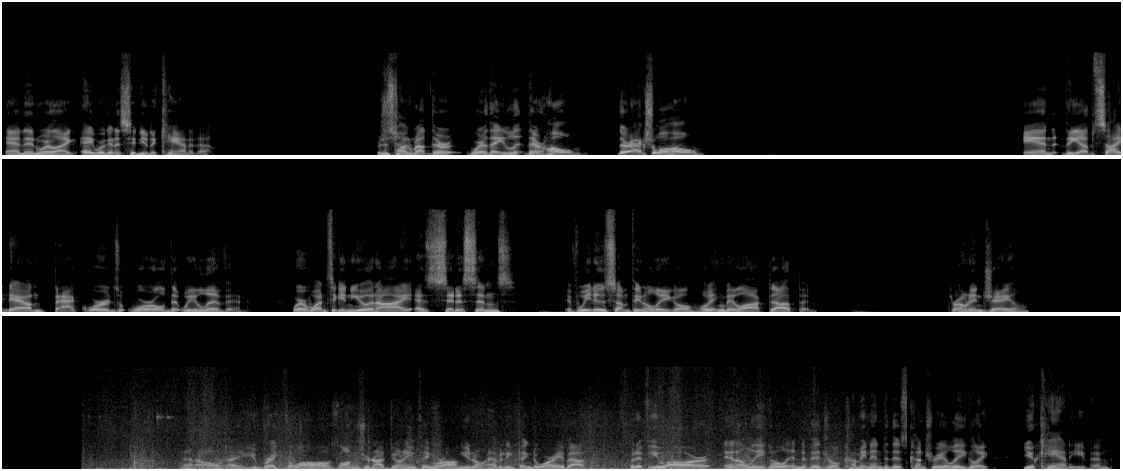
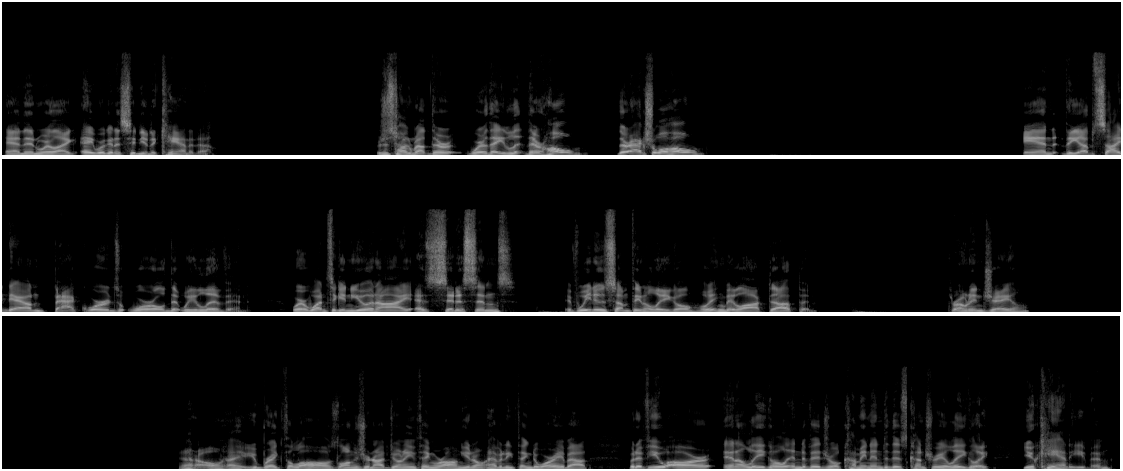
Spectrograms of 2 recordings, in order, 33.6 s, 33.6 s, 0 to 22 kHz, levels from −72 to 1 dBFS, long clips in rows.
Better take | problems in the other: second | footsteps; noticeable; from 23 to 31 s; peak 6 dB below the speech

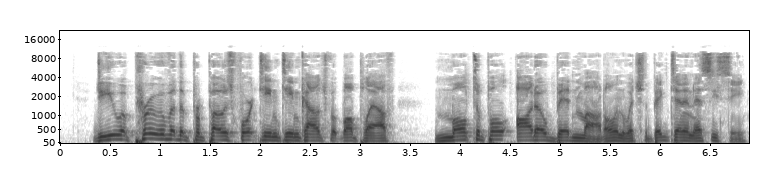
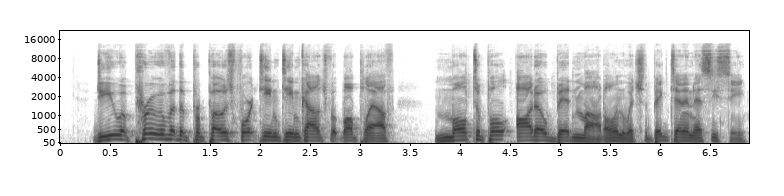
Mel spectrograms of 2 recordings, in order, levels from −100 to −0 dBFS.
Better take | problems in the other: second | garbled, watery; slightly; nothing above 9.5 kHz

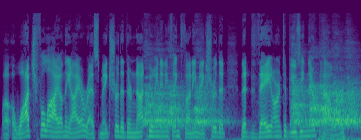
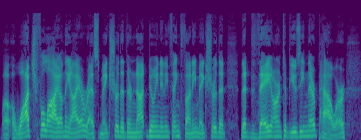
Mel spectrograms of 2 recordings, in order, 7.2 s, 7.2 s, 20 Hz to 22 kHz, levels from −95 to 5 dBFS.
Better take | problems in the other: second | dog barking; loud; from 3 s on; peak 4 dB above the speech

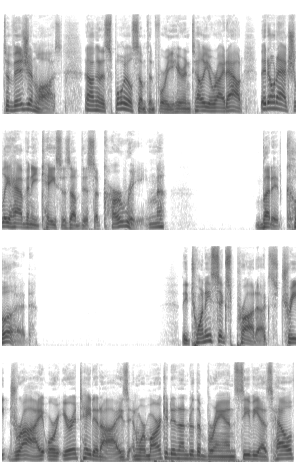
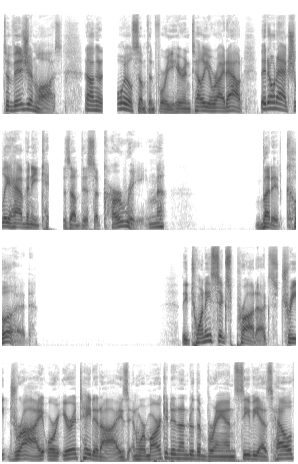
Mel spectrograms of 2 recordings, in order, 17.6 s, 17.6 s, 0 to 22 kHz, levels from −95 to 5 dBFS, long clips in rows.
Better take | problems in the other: first | audio cutting out; at 1.5 s and at 5 s

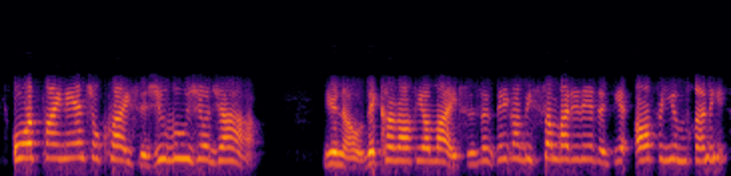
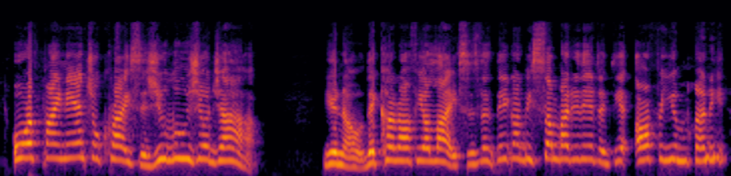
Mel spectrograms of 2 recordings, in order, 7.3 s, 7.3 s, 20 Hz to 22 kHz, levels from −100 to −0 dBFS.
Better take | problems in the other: second | phone-call audio

